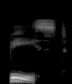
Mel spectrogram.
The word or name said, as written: beast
